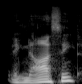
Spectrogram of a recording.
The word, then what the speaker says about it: Ignacy: Yeah, and I think we've been saying the first name wrong by what she said. – Ignacy? – The way she said the first name is not the way we say it. So now I feel bad because we've been saying it wrong for all these years.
